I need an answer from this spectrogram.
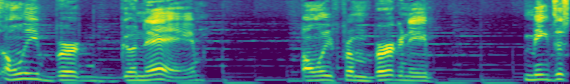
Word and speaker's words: Bourgogne: Bourgogne is, and it's spelled here Bourgogne. That's how the French pronounce and spell the region.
